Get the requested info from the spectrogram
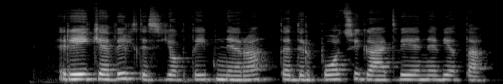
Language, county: Lithuanian, Kaunas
